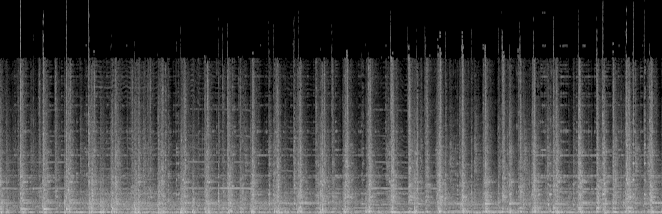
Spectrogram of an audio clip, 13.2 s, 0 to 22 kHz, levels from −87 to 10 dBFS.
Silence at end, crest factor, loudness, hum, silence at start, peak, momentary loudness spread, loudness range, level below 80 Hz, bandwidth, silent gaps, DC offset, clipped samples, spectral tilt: 0 s; 18 dB; -17 LUFS; none; 0 s; -2 dBFS; 3 LU; 1 LU; -44 dBFS; over 20 kHz; none; 0.3%; under 0.1%; -3 dB/octave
